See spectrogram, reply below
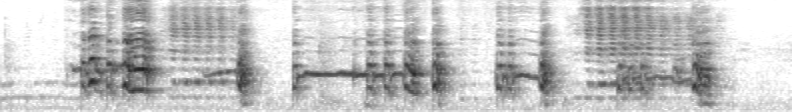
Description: Found one of my chickens making some weird sounds and discovered she was backed up and couldn't poop.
